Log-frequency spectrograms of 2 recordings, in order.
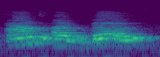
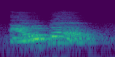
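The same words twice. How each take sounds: First: Each word is said separately and in full. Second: The words are squeezed together into reduced sounds.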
